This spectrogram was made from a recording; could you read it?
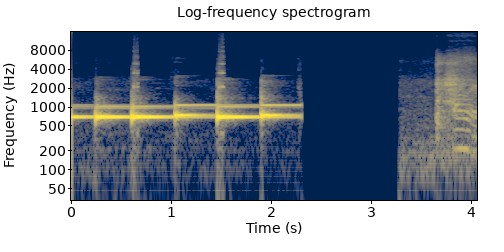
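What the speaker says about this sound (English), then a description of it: "To give you an example of how soft mallets sound in the kulintang" A kulintang gong struck five times with a mallet wrapped in a piano cover cloth, each note a soft, rounded, sustained tone in an even rhythm, followed by silence and a brief rustle.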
